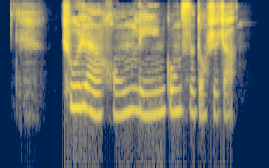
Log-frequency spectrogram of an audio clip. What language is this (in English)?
Chinese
